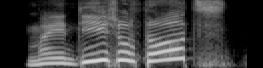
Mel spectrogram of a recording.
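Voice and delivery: put-on Italian-sounding accent. Playing a team GM answering a trade offer: Italian-like accent, high pitched. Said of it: "it's like an Italian accent in there".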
